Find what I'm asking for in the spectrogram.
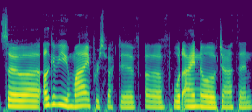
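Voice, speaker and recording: A woman with an American accent talks at a fairly quick pace in an ordinary speaking voice of medium pitch. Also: dry, close sound with no echo. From upstate New York. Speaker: podcast co-host. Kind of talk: casual chat.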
